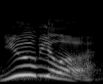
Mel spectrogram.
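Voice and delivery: "Uvula!" yelled high and loud at full force; screamed out. Retold or imitated. Preacher screams the word the Lord gave, "Uvula!" shouted. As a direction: blurt "Uvula!" as a sudden piercing scream. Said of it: "I just screamed out".

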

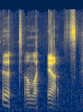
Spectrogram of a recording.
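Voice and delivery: shaky laughing after a scare; adrenaline shakes. Real, not acted. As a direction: heart racing, laugh it off. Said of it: "mega erschrocken". (zittrig vor Adrenalin)

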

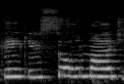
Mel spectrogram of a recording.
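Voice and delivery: high, slow, effusive thanks; tearful grateful owner. Retold or imitated. Owner thanks woman who caught the dog, effusive. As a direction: re-enact overwhelmed gratitude, drawn out. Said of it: "I'm like".

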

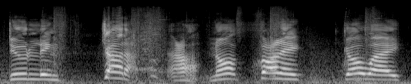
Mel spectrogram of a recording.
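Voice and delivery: high, loud yelps; flustered combat shouting. Real, not acted. Player fending off a monster, high flustered shouting. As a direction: yell at it to back off. Fights attacking restless dog.

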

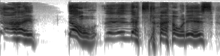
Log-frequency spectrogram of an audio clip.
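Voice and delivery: stammer, half laughing; flustered. Acted. Randy flustered denying.

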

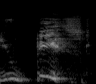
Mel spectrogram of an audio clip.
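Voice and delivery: rising furious cry; cried out in fury. Acted. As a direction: spit it at the drunk husband. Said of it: "I cried".

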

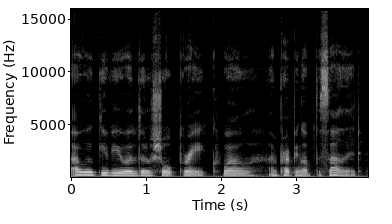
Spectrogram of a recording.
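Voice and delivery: ordinary talk, nothing marked

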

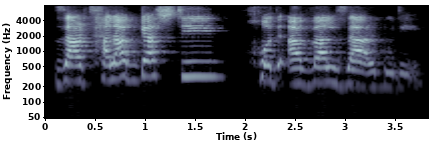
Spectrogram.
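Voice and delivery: slow, measured Farsi verse; poetry recitation. Acted. Speaker shares a favorite Rumi couplet in Farsi, reciting. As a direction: recite the couplet slowly, drawing out each line.

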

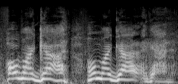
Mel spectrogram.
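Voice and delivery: thrilled high cry of disbelief; overjoyed, voice jumping up; excited. Real, not acted. Just shot the grouse.

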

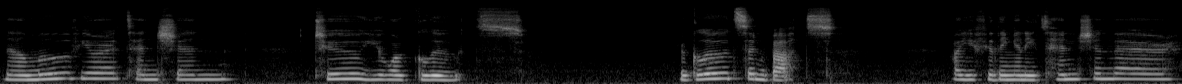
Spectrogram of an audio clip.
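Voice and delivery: soft, unhurried meditation voice with long pauses; guided meditation. Acted. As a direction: gently guide them through a body scan, slowly and softly. Leads body scan meditation.

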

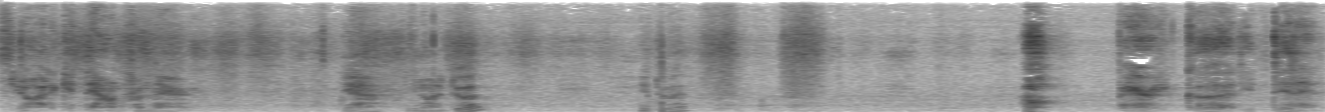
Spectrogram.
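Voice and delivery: whispering. Real, not acted. Parent whispering to toddler on the furniture, hushed whisper. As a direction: keep it secret, whisper so nobody hears. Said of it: "Are we whispering?".

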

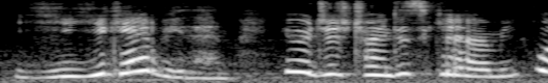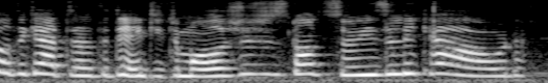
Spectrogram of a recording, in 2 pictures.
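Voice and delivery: rally the crew before charging; blustering dandy captain. Acted.

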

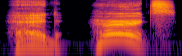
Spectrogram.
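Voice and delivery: a simple dazed giant moaning in pain; groaning giant. A narrator's reading. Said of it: "Tyson groaned".

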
